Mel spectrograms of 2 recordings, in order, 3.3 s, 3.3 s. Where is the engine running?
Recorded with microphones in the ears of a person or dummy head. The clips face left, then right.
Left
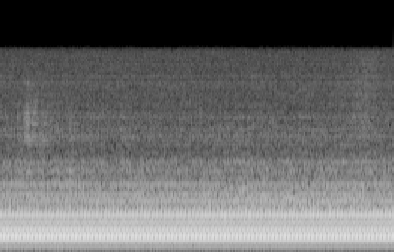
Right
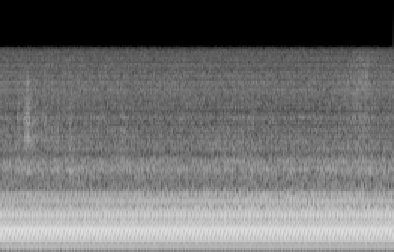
25° right (ahead or behind), 3 m.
